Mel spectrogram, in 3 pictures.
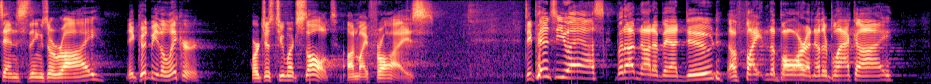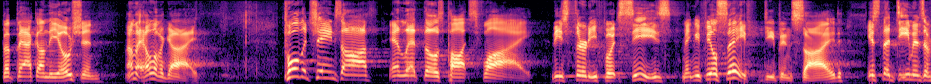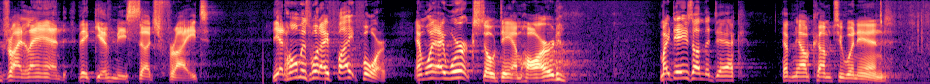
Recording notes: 2023 FPG-Liberty Theatre-Saturday Night-First Set. Was recorded at the Liberty Theatre on Saturday, February 25th, 2023.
